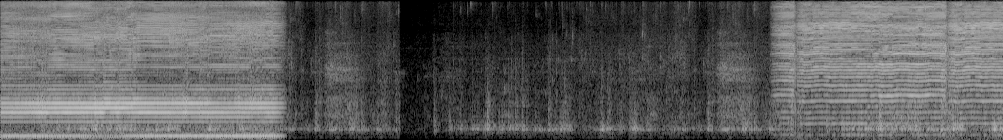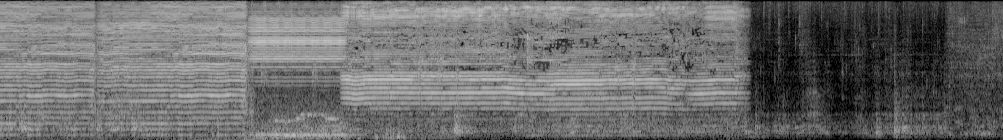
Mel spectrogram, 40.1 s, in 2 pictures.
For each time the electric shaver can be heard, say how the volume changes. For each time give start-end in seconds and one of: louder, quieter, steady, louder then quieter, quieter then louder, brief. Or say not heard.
0.0-5.8 steady
15.4-35.1 steady.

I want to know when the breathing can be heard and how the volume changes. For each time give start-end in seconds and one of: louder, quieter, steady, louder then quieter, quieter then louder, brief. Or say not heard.
not heard.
